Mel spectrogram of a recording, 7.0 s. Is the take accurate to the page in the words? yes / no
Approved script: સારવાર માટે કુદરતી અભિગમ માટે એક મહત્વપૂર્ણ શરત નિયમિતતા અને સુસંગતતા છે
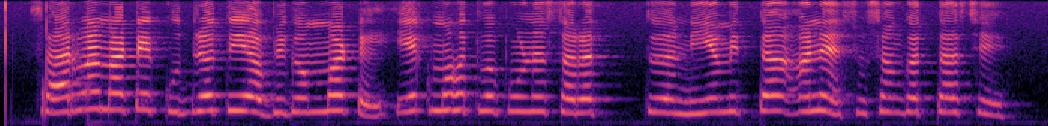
yes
